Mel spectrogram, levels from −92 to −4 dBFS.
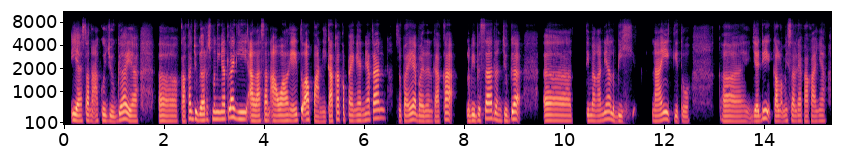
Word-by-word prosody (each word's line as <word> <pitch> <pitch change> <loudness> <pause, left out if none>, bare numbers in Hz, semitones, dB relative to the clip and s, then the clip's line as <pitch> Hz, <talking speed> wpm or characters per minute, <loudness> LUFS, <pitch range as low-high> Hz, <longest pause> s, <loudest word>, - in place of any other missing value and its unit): Iya, 165 -3 +5
saran 165 -2 0
aku 165 +1 -2
juga 155 +5 +1
ya, 155 -7 +3 0.4
eee, 150 0 -1
Kakak 180 +10 0
juga 180 -5 +4
harus 190 +3 -8
mengingat 210 +1 +1
lagi 210 -6 +4
alasan 160 +2 +2
awalnya 160 0 +2
itu 170 +2 +2
apa 190 - +4
nih? 135 - -9
Kakak 155 +8 +2
kepengennya 165 +2 -2
kan, 235 +1 +3 0.2
supaya 160 +4 +1
badan 150 -2 -3
Kakak 150 +7 +1 0.2
lebih 160 +1 0
besar 225 +6 +4
dan 195 -5 -3
juga, 165 +7 +2 0.5
eee, 160 -1 +1 0.2
timbangannya 160 +6 -2
lebih 150 -2 -4 0.6
naik 170 +6 +1
gitu. 145 -1 -6 0.6
Eee, 145 -1 -3
jadi, 155 +9 +1
kalau 150 -1 +1
misalnya 155 0 -4
Kakaknya, 150 +1 -4
160 Hz, 140 wpm, -23 LUFS, 150-185 Hz, 0.6 s, Iya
